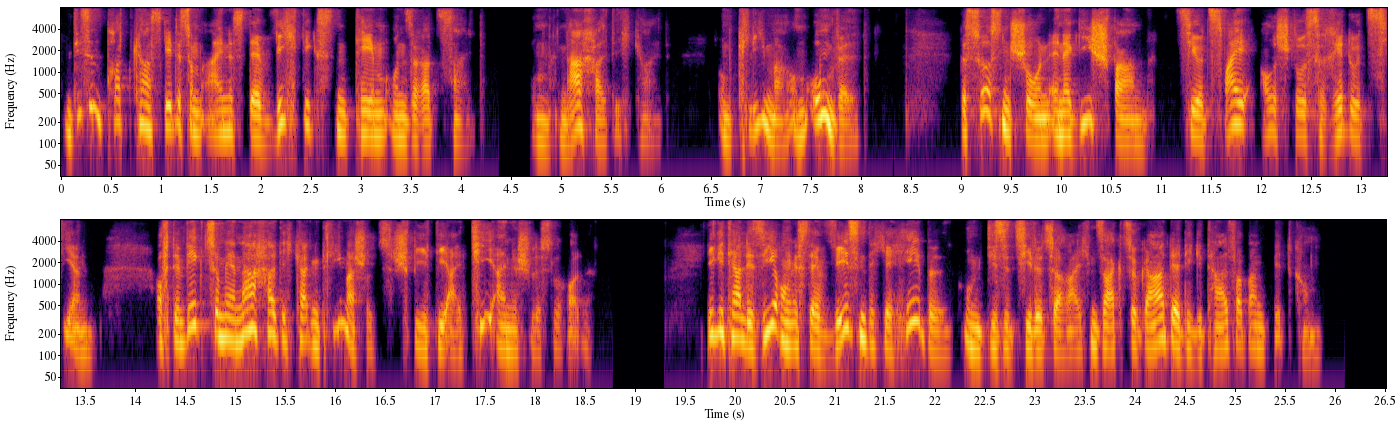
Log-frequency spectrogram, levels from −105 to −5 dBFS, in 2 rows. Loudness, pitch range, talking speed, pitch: -22 LUFS, 125-210 Hz, 115 wpm, 145 Hz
